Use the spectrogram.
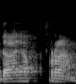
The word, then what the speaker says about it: diaphragm: तो ये जो डोम शेप्ड स्ट्रक्चर है मस्कुलर, इसको बोलते हैं डायाफ्राम। क्या बोलते हैं? डायाफ्राम। तो फ्रेगम नहीं बोलेंगे, स्पेलिंग गौर से देख लेंगे, DIAPHRAGM, डायाफ्राम। तो ये स्ट्रक्चर क्या करता है?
